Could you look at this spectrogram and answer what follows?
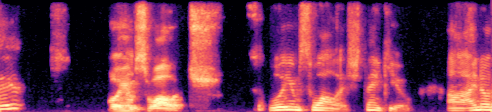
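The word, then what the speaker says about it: William Sawalich: me if I'm I've heard a lot of pronunciations of this name William salich is that how you say it William swalich William swallish thank you uh I know that um so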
